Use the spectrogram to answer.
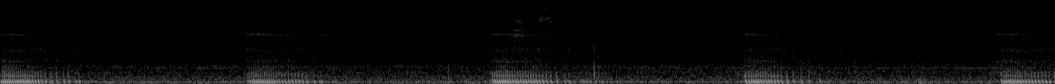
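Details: Sleeping Doberman, Clover, snoring with her eyes rolling back: deep rumbling snores on each breath, about 24 a minute, with quieter breathing between them.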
